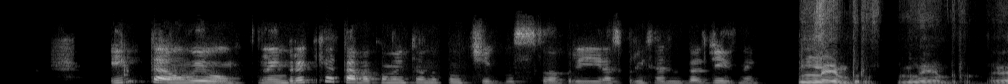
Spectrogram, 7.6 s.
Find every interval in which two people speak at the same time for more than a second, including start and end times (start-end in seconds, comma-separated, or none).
none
